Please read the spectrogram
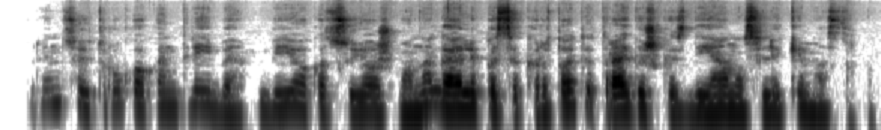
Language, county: Lithuanian, Utena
